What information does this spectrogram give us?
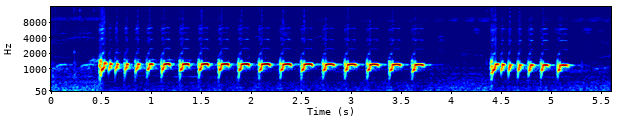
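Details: Local zebra dove song meant to set other birds singing: an extended string of roughly seventeen quick, clear coo notes, then a pause, then a faster phrase of about seven notes.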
